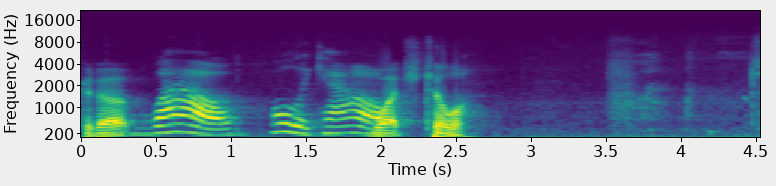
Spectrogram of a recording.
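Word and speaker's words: Wojtyła: had to look it up wow holy cow watch tiller that's how you pronounce it all right yeah 1973 october 23rd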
